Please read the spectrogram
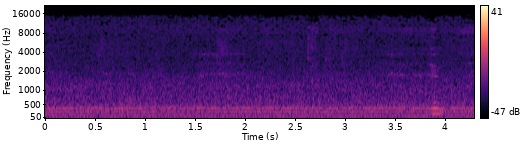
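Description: Steady low mechanical hum with a few constant low tones, like a motor or engine running.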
